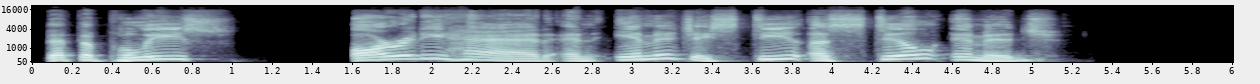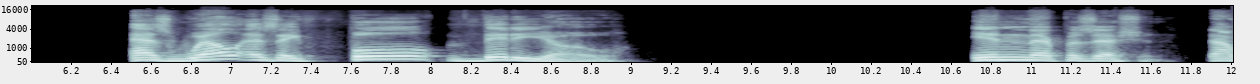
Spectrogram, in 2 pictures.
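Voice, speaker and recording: A man hosting a casual commentary on audio clips, questioning, halting and often repeating himself. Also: on the high side, dry recording, clean studio sound. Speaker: host.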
